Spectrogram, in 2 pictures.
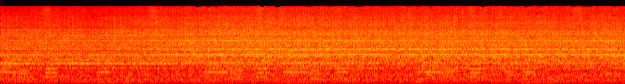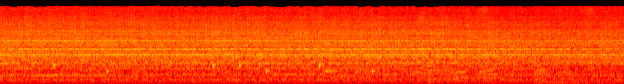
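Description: Cesspit-emptying vacuum truck running steadily, its engine and suction pump making a continuous drone with a steady whine on top.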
